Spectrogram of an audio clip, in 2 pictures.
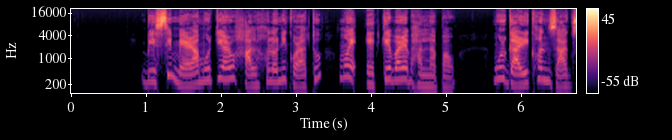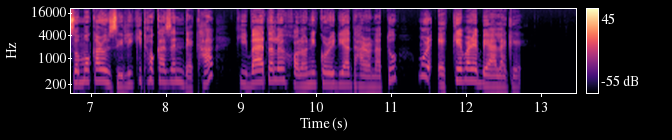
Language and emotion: Assamese, disgusted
